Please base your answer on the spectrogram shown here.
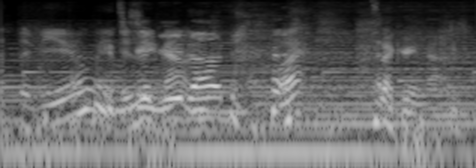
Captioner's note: laughs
